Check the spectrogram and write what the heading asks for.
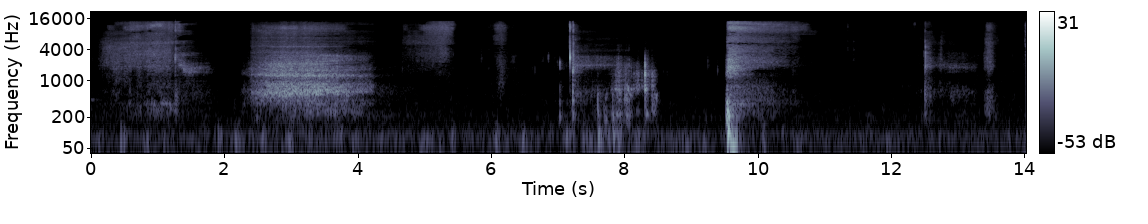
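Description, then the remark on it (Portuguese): Slow, deep breaths: a few long, airy inhales and exhales with quiet pauses between them, plus small rustles and clicks. No one speaks. “Voltaremos ao aqui e ao agora, especialmente depois de uma, pelo menos de uma respiração profunda.”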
